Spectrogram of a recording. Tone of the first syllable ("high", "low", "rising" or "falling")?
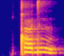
high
